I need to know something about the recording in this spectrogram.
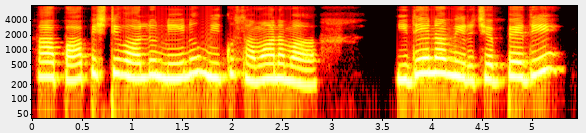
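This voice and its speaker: A woman's voice: high voice, takes it slowly, mellow. A woman reader voicing a furious, proud middle-aged wife who scolds and confronts her husband in an audio novel. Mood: angry.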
